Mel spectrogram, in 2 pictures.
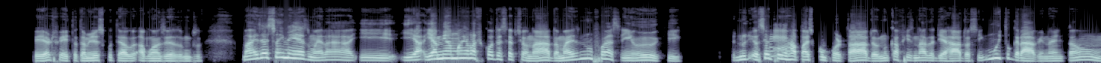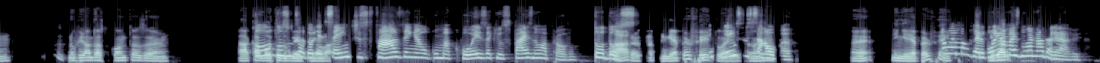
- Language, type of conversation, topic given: Portuguese, podcast, Você já teve vergonha do que costumava ouvir?
- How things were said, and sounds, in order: none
